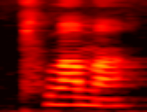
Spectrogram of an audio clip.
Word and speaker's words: plumber: practice them with me i'm not pronouncing the b i'm just pronouncing the m consonant sound climb crumb lamb thumb dumb plumber and the letter b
